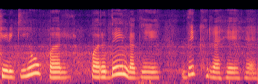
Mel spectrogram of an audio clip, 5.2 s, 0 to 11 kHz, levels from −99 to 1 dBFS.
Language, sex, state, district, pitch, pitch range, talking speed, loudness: Hindi, female, Madhya Pradesh, Dhar, 185 Hz, 175-230 Hz, 80 wpm, -14 LUFS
